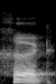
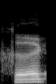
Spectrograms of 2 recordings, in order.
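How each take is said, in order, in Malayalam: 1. സ്വരം 'er' ശബ്ദമാണ്. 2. സ്വരം 'er' ശബ്ദമാണ്.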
